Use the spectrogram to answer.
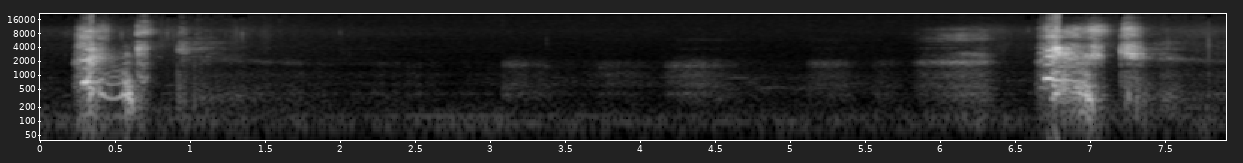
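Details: Hay fever sneeze attack with build-ups after smelling a flower that triggered intense allergy; a loud sneeze, quiet breathy build-up, then a second sneeze with a short follow-on burst.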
